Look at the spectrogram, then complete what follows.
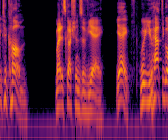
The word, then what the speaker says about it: Ye: I had said that it was Yee which mistakenly thought that when it was like Yee that it was like Jesus but apparently it's yay so I've been I've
